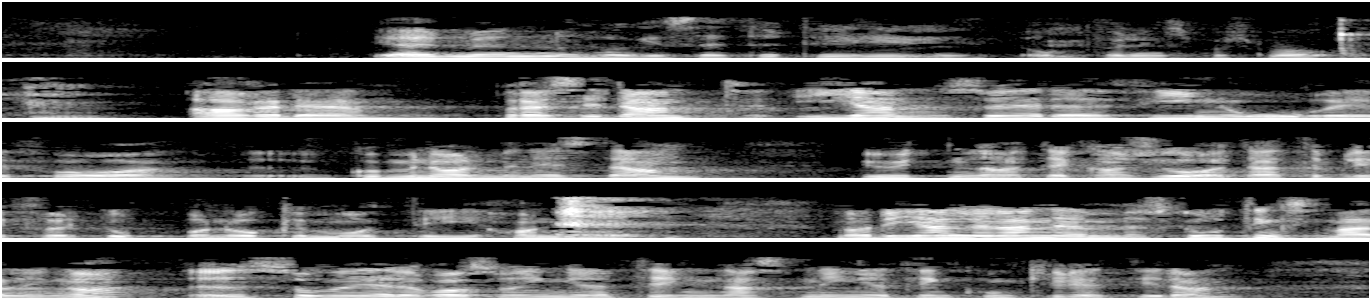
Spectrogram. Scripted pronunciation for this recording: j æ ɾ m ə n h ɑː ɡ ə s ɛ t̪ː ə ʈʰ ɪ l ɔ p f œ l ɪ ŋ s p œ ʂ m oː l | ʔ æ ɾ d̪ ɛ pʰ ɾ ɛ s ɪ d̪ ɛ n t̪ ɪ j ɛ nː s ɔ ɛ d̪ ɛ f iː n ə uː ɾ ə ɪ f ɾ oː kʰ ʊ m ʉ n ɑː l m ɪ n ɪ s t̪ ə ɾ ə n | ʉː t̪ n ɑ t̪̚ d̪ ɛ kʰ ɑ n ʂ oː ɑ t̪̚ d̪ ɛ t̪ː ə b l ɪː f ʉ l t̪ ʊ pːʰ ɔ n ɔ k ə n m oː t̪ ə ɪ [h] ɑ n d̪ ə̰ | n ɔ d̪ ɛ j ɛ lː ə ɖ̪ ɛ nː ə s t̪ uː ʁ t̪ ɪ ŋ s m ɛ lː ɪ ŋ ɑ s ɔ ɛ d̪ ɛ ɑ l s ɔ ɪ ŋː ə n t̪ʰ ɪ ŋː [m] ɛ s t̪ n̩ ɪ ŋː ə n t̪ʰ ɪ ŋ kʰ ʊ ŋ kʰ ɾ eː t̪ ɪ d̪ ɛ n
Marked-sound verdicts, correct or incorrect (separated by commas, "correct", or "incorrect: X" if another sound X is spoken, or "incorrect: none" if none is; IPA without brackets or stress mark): correct, incorrect: n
